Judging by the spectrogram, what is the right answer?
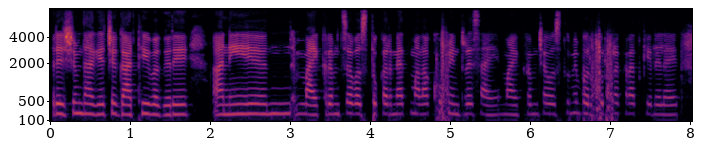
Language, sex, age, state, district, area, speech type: Marathi, female, 30-45, Maharashtra, Buldhana, urban, spontaneous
